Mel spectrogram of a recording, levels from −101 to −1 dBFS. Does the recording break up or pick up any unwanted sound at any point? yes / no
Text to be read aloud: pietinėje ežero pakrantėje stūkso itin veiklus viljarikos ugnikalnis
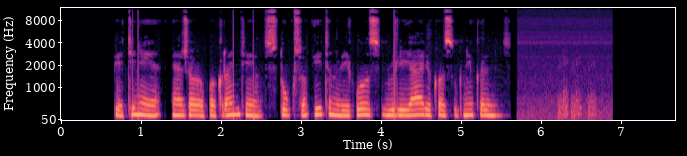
yes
